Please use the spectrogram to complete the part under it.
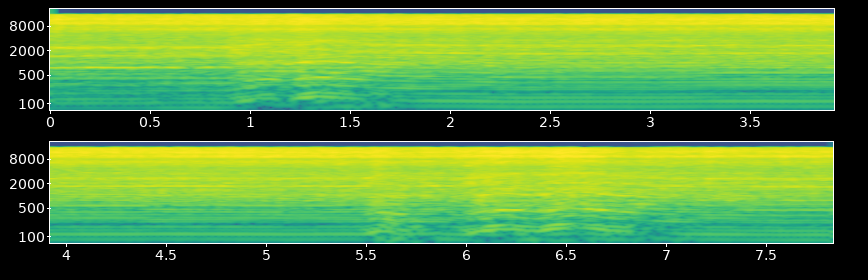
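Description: A motorcycle engine revs up briefly, then settles back.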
